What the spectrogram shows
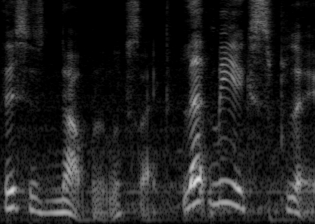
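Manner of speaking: small, pompous, self-important, puffed-up voice. Retelling a story: a man answers an angry woman, little pompous voice. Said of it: "In his little pompous voice".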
